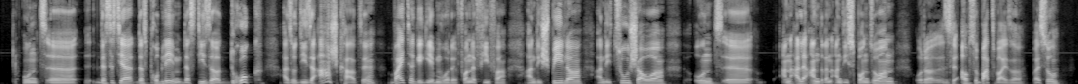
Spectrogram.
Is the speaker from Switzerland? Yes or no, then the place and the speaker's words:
no; Stuttgart, Baden-Württemberg, Germany; bei uns in Stuttgart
